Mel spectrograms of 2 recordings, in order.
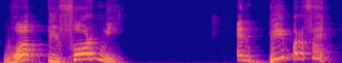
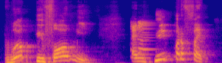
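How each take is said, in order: First: Slow, lifted English quote, rising on be; preacher voicing God in English, slow and lifted; solemn divine command. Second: Slow, raised English quote, climbing on be; voicing El Shaddai's command in English, slow and raised; solemn divine command again. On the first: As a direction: pronounce it like God's command, slowly. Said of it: "Kalau dalam versi bahasa Inggris". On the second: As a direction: speak it as God's decree, deliberately. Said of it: "Itu kata Tuhan".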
